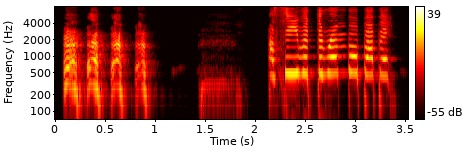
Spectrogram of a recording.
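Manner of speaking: high squeaky mock Brock; Brock impression. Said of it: "That's my Brock impression".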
